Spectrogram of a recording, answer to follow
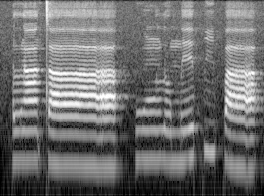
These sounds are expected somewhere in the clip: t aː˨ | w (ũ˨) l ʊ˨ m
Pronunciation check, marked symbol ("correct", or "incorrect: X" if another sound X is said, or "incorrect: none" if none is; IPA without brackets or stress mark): correct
